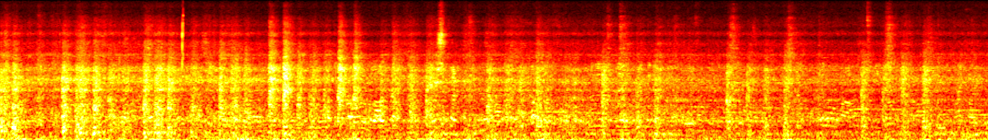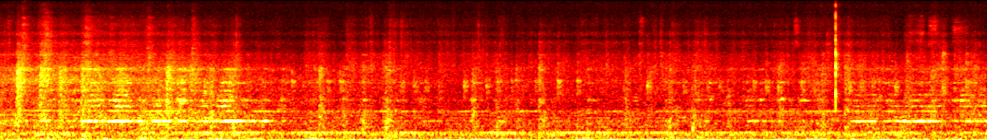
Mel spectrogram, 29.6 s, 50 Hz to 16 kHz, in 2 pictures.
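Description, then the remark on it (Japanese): A mountain railway train rumbles steadily along the tracks as it exits a tunnel toward the Iron Bridge of Dam, a bridge 43 metres high and 70 metres long. There is a deep continuous roar, rhythmic clattering of wheels over rail joints, and occasional faint squeals and hums; no one speaks. “Once the train exits this tunnel, it will cross the Iron Bridge of Dam, one of the highlights of this line.”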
